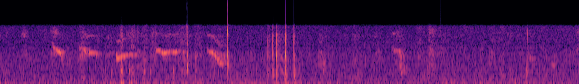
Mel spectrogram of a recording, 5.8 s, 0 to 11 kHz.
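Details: Pug puppies from Angel's litter, born June 12, 2012, described as friendly and playful, giving a run of thin, high whimpers and squeaky yips that rise and fall, mixed with sharp clicks and knocks.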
